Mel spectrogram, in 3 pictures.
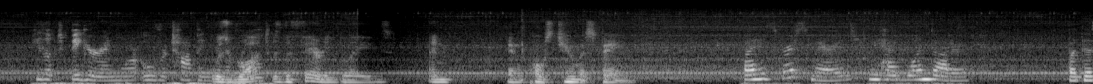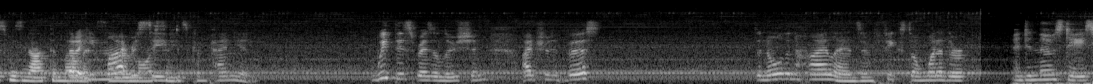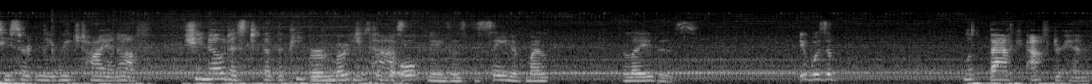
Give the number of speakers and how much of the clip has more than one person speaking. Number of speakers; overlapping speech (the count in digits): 6, about 9%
